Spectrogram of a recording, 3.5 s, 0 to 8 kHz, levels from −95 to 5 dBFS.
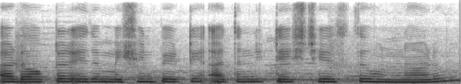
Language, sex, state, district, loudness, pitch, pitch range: Telugu, female, Telangana, Karimnagar, -14 LUFS, 250 Hz, 240-255 Hz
